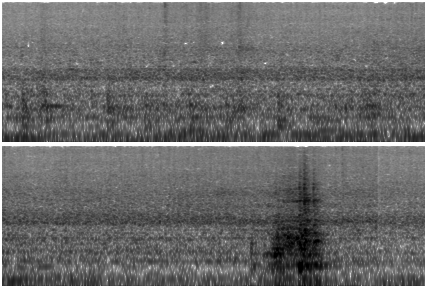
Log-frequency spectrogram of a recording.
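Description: Chicken masala sizzling steadily in a nonstick kadai while it is fried down on high heat and stirred with a spatula. A brief, louder noise about nine seconds in.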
